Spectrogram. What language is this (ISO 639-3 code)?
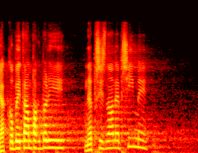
ces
